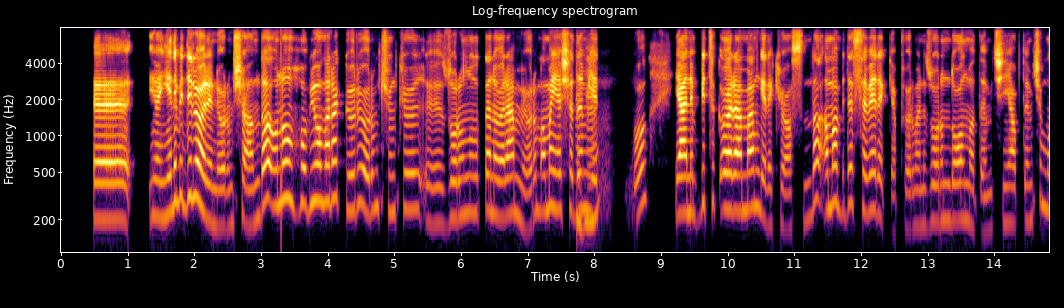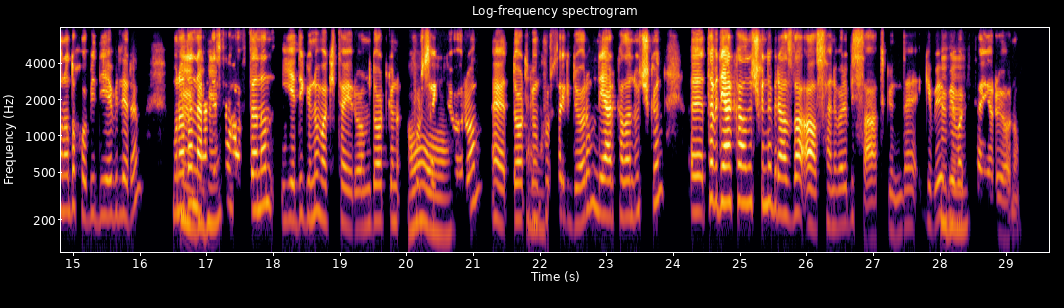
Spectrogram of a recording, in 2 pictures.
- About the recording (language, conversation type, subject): Turkish, podcast, Hobiler kişisel tatmini ne ölçüde etkiler?
- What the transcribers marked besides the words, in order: tapping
